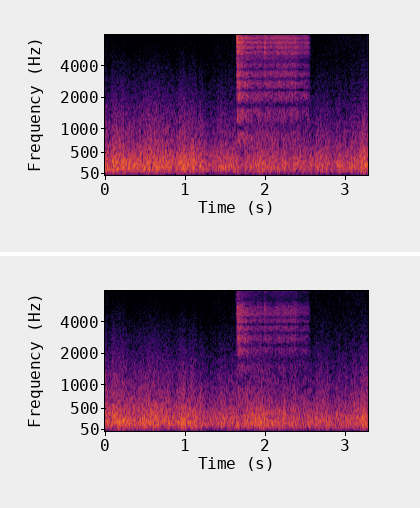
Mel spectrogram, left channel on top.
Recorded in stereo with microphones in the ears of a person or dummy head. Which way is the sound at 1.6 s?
55° left (ahead or behind).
